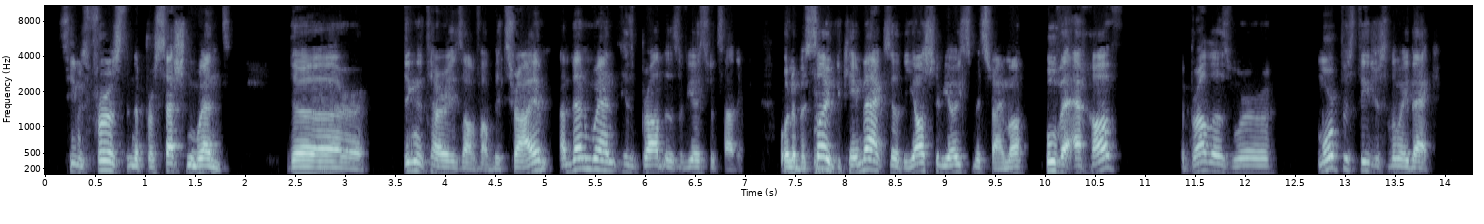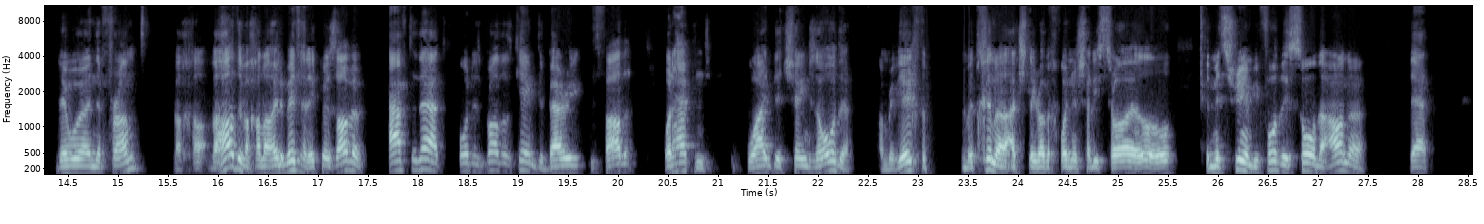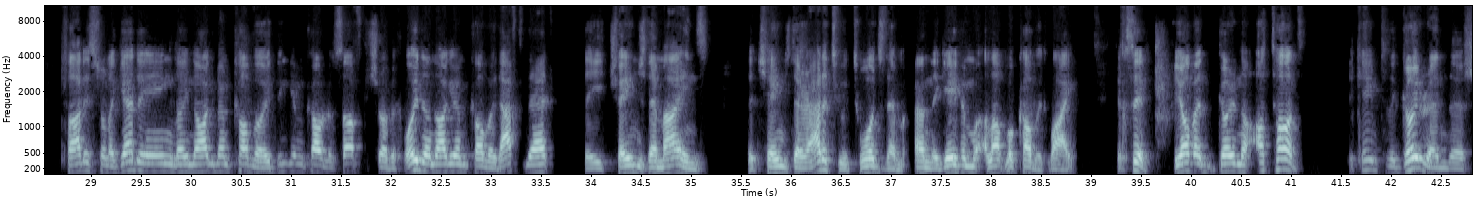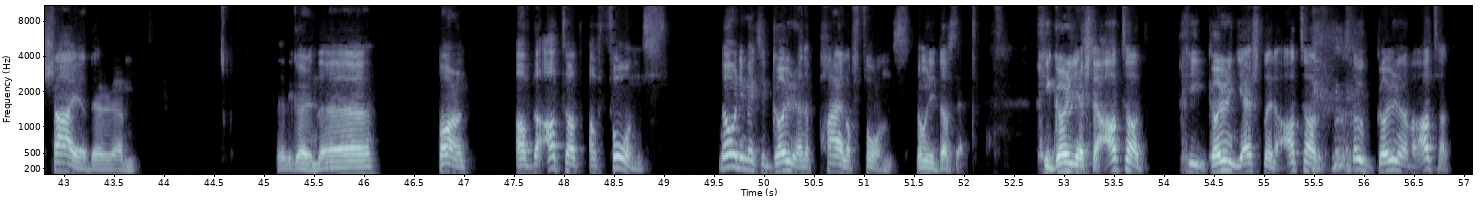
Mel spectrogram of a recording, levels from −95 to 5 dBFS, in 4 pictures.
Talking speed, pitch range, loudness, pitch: 170 wpm, 120-165 Hz, -23 LUFS, 135 Hz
